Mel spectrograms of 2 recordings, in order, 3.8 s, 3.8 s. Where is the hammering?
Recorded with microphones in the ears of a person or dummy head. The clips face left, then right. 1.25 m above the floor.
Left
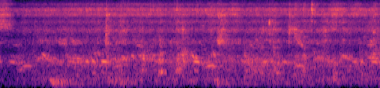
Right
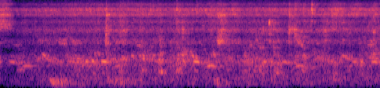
I don't hear hammering.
